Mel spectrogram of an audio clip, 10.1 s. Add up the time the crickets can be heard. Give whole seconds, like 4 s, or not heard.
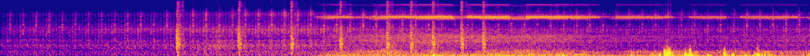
6 s.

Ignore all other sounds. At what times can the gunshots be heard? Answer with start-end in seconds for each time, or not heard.
2.2-6.1.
